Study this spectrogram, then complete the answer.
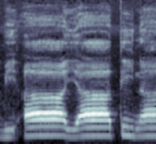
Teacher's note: دو سے تین الف کے برابر یہ اس ماد کو لمبا کریں گے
